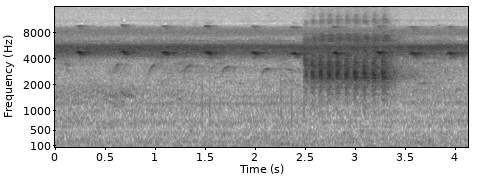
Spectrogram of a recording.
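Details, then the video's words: Unidentified bird with a peculiar voice giving one quick, even trill of about nine short, high notes lasting under a second, set against steady, regular cricket chirping throughout. "Unknown bird with peculiar voice"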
